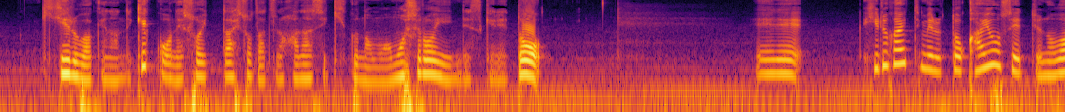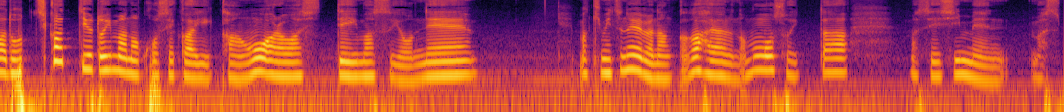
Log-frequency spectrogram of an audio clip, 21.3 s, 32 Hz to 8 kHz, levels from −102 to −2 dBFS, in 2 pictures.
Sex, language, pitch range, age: female, Japanese, 165-225 Hz, 40-59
